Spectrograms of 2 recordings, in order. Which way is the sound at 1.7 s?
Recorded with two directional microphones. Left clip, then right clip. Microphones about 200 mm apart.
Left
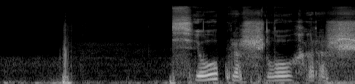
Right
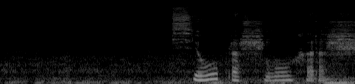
55° left (ahead or behind).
